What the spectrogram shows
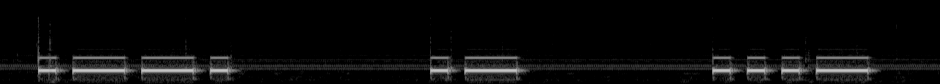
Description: Morse code, heard as a keyed tone, about 7 wpm, 650 Hz. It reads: P A V
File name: jh8cbh / 2021cw / cw18a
